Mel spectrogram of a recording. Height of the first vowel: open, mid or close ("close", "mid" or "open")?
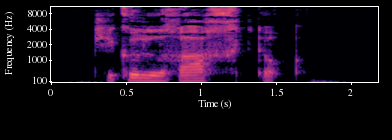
close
